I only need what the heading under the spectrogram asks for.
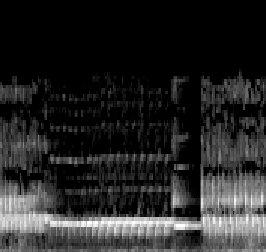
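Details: Canary song meant to excite females for breeding: a dense, fast trill held steady for about two seconds, a short clear whistled note, then another rapid rattling trill.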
